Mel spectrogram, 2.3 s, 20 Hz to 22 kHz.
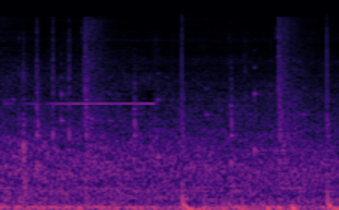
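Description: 2019 Honda CR-V power tailgate starting to close after its button is pressed: one high warning beep lasting under a second, over a low rumble.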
